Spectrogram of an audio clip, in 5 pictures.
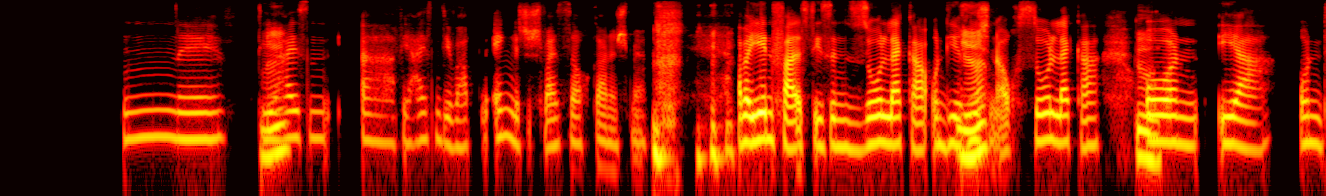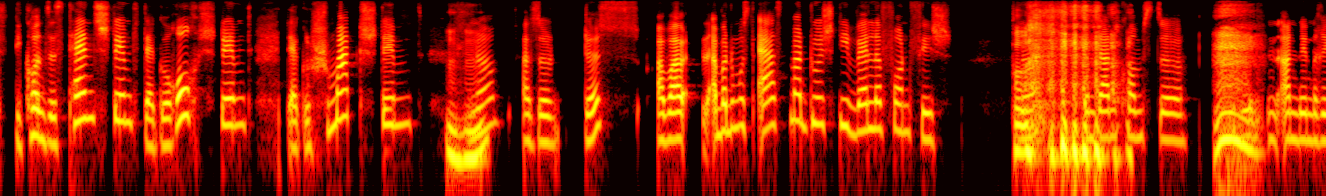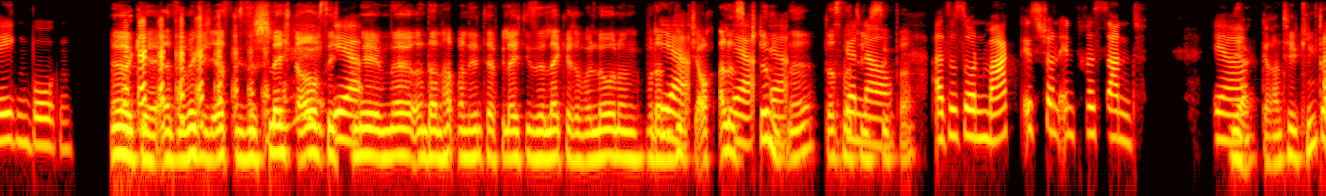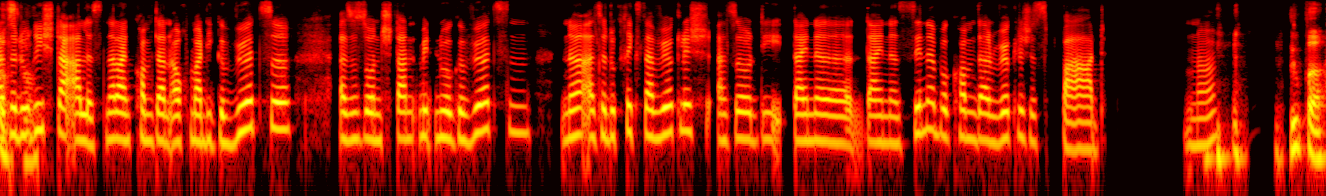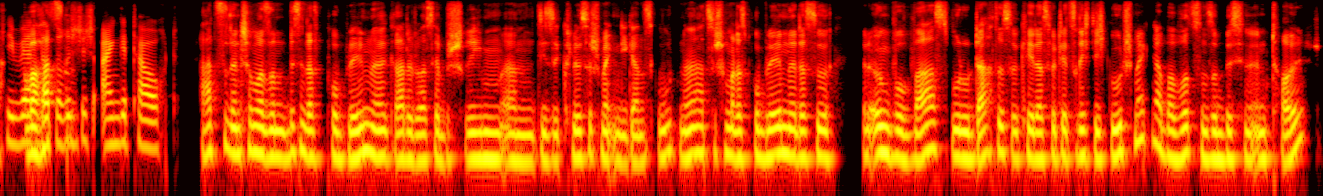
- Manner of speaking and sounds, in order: laugh; laugh; laugh; other background noise; laugh
- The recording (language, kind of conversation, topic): German, podcast, Welche rolle spielt der Geruch beim Entdecken neuer Geschmackswelten für dich?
